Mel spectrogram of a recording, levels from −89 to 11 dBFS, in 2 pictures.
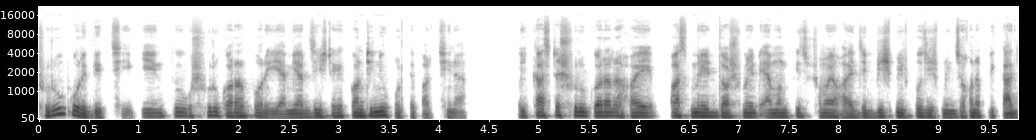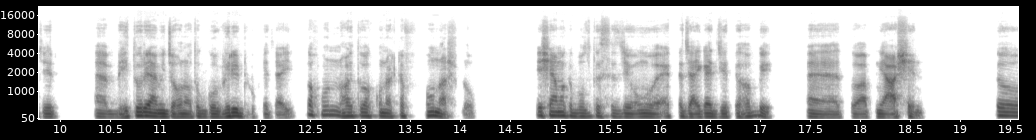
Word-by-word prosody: শুরুও 155 Hz, +9 st, +4 dB
করে 125 Hz, -8 st, +6 dB
দিচ্ছি, 95 Hz, -, -5 dB, 0.2 s
কিন্তু 115 Hz, +2 st, -4 dB, 0.2 s
শুরু 135 Hz, 0 st, -1 dB
করার 120 Hz, -1 st, +2 dB
পরেই 100 Hz, -5 st, -2 dB
আমি 100 Hz, +2 st, 0 dB
আর 105 Hz, -, -1 dB
জিনিসটাকে 115 Hz, +1 st, 0 dB
কন্টিনিউ 130 Hz, +3 st, +5 dB
করতে 105 Hz, -, -7 dB
পারছি -, -, -13 dB
না। 85 Hz, -, -11 dB, 0.6 s
ঐ -, -, -7 dB
কাজটা 125 Hz, +2 st, 0 dB
শুরু 135 Hz, -1 st, +3 dB
করার 125 Hz, 0 st, +3 dB
হয় 115 Hz, 0 st, +3 dB, 0.2 s
৫ 120 Hz, -1 st, 0 dB
মিনিট, 120 Hz, -1 st, +5 dB
১০ 110 Hz, -1 st, +1 dB
মিনিট 115 Hz, -1 st, +2 dB
এমন 110 Hz, +1 st, +3 dB
কিছু 120 Hz, 0 st, -5 dB
সময় 110 Hz, -1 st, 0 dB
হয় 100 Hz, +1 st, -2 dB
যে, -, -, -1 dB
২০ 110 Hz, -1 st, +1 dB
মিনিট, 115 Hz, -3 st, +2 dB
২৫ 110 Hz, -4 st, 0 dB
মিনিট 100 Hz, -2 st, +1 dB
যখন 110 Hz, -, +1 dB
আপনি 115 Hz, -, -9 dB
কাজের 100 Hz, 0 st, +1 dB, 0.4 s
অ্যা 105 Hz, -, -3 dB, 0.2 s
ভেতরে 130 Hz, +8 st, +5 dB
আমি 105 Hz, -, +7 dB
যখন 100 Hz, +1 st, +2 dB
অত 95 Hz, -, -3 dB
গভীরে 105 Hz, +5 st, +6 dB
ঢুকে 95 Hz, +1 st, -11 dB
যাই, 85 Hz, -, -6 dB, 0.2 s
তখন 155 Hz, 0 st, -1 dB
হয়তোবা 120 Hz, 0 st, +2 dB
কোনো 115 Hz, -, +4 dB
একটা 115 Hz, +2 st, -3 dB
ফোন 135 Hz, 0 st, +3 dB
আসলো। -, -, -16 dB, 0.7 s
এসে 135 Hz, -, 0 dB
আমাকে 130 Hz, -2 st, +3 dB
বলতেসে 110 Hz, +1 st, -2 dB
যে, 105 Hz, -, +1 dB
"ও -, -, 0 dB, 0.3 s
একটা 110 Hz, 0 st, -6 dB
জায়গায় 100 Hz, +1 st, +2 dB
যেতে 100 Hz, -, -2 dB
হবে, 125 Hz, +3 st, +1 dB, 0.4 s
অ্যা 105 Hz, -2 st, +2 dB, 0.3 s
তো -, -, -10 dB
আপনি 105 Hz, +2 st, -3 dB
আসেন।" -, -, -2 dB, 0.8 s
তো 135 Hz, -, +4 dB
115 Hz, 195 wpm, -23 LUFS, 105-125 Hz, 0.8 s, আমি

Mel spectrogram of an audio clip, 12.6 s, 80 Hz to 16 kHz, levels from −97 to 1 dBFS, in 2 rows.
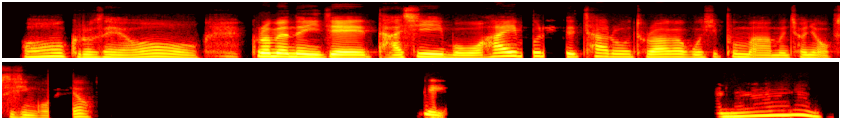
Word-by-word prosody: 어 195 Hz, +4 st, -1 dB
그러세요. 165 Hz, 0 st, -3 dB, 0.4 s
그러면은 210 Hz, -3 st, +7 dB
이제 160 Hz, -1 st, +5 dB
다시 175 Hz, +4 st, +1 dB
뭐 145 Hz, 0 st, -1 dB
하이브리드 225 Hz, -3 st, 0 dB
차로 195 Hz, -4 st, -3 dB
돌아가고 175 Hz, -1 st, 0 dB
싶은 185 Hz, +3 st, -9 dB
마음은 145 Hz, -4 st, -4 dB
전혀 155 Hz, +1 st, -4 dB
없으신 155 Hz, -3 st, -8 dB
거예요? 180 Hz, +8 st, -8 dB, 2.5 s
네. -, -, 0 dB, 2.1 s
음. 255 Hz, +6 st, 0 dB
180 Hz, 190 characters per minute, -23 LUFS, 160-205 Hz, 2.5 s, 그러면은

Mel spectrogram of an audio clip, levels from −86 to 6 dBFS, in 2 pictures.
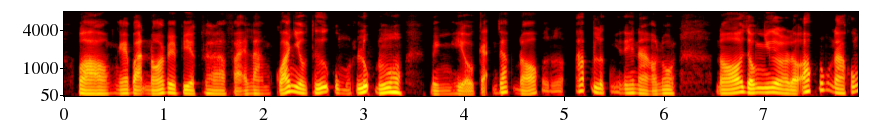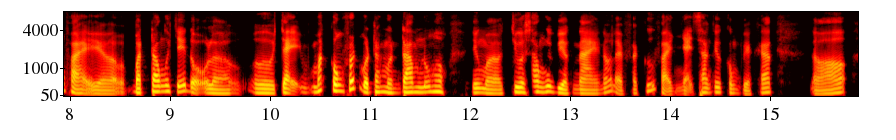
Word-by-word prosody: Wow, 120 Hz, -2 st, +3 dB
nghe 135 Hz, +1 st, -1 dB
bạn 125 Hz, -2 st, 0 dB
nói 120 Hz, +4 st, +2 dB
về 150 Hz, -2 st, +1 dB
việc 125 Hz, -2 st, +1 dB
là 120 Hz, -3 st, -2 dB
phải 110 Hz, -1 st, -5 dB
làm 120 Hz, -1 st, -7 dB
quá 165 Hz, -, +3 dB
nhiều 170 Hz, -7 st, +3 dB
thứ 150 Hz, +6 st, +2 dB
cùng 140 Hz, -3 st, -7 dB
một 120 Hz, -, -11 dB
lúc, 180 Hz, +6 st, +5 dB
đúng 150 Hz, +3 st, +4 dB
không? 165 Hz, -3 st, +5 dB, 0.3 s
Mình 110 Hz, -1 st, -6 dB
hiểu 115 Hz, 0 st, -2 dB
cảm -, -, -7 dB
giác 170 Hz, +2 st, 0 dB
đó 115 Hz, -4 st, -1 dB
đó 105 Hz, +1 st, -11 dB
áp 215 Hz, 0 st, -4 dB
lực 160 Hz, 0 st, -1 dB
như 175 Hz, -3 st, -12 dB
thế 145 Hz, 0 st, -1 dB
nào 120 Hz, -6 st, -2 dB
luôn! 130 Hz, +3 st, -1 dB, 0.4 s
Nó 135 Hz, +6 st, +4 dB
giống 160 Hz, -1 st, +4 dB
như 160 Hz, -1 st, +4 dB
là 130 Hz, -, +2 dB
đầu 120 Hz, -, +3 dB
óc 190 Hz, +4 st, +2 dB
lúc 245 Hz, -, -2 dB
nào 150 Hz, -, 0 dB
cũng 180 Hz, +7 st, -3 dB
phải, 135 Hz, -, +1 dB
ờ, 120 Hz, -1 st, -2 dB
bật 155 Hz, -, +3 dB
trong 195 Hz, -1 st, +5 dB
cái 200 Hz, -, +1 dB
chế 195 Hz, +2 st, +1 dB
độ -, -, 0 dB
là, 130 Hz, -2 st, 0 dB, 0.2 s
ờ, 145 Hz, -2 st, +2 dB
chạy 150 Hz, +3 st, +2 dB
max 210 Hz, +6 st, 0 dB
công 215 Hz, -2 st, +5 dB
suất 280 Hz, +7 st, +5 dB
100%, 170 Hz, -1 st, +2 dB
đúng 180 Hz, -, 0 dB
không? 190 Hz, -2 st, +2 dB, 0.3 s
Nhưng 155 Hz, 0 st, 0 dB
mà 135 Hz, -3 st, 0 dB
chưa 175 Hz, -2 st, +3 dB
xong 185 Hz, +2 st, -1 dB
cái 195 Hz, -, +2 dB
việc 140 Hz, -5 st, +2 dB
này 130 Hz, -2 st, -1 dB
nó -, -, -4 dB
lại -, -, -4 dB
phải -, -, -9 dB
cứ -, -, -5 dB
phải -, -, -1 dB
nhảy 110 Hz, +3 st, -6 dB
sang 160 Hz, -1 st, -4 dB
cái 170 Hz, +2 st, -3 dB
công 145 Hz, -4 st, -7 dB
việc 115 Hz, -3 st, -6 dB
khác, 165 Hz, +2 st, -2 dB, 0.3 s
đó. 125 Hz, +7 st, -1 dB
145 Hz, 275 wpm, -24 LUFS, 125-170 Hz, 0.4 s, lúc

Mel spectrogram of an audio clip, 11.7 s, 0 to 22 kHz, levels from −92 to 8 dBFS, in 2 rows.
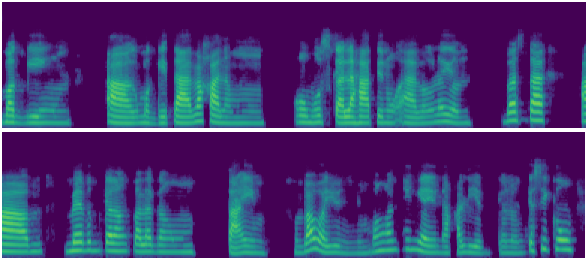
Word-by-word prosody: maging, 190 Hz, -1 st, -2 dB, 0.6 s
ah, 190 Hz, -3 st, +6 dB
maggitara 185 Hz, +3 st, +2 dB
ka 220 Hz, -3 st, +4 dB
ng 180 Hz, -1 st, -9 dB, 0.4 s
almost 205 Hz, -1 st, -4 dB
kalahati 190 Hz, 0 st, +3 dB
nung 185 Hz, -, -8 dB
araw 185 Hz, 0 st, -3 dB
na 220 Hz, -, -4 dB
yun. 185 Hz, -2 st, -6 dB, 0.3 s
Basta, 265 Hz, +2 st, +4 dB, 0.3 s
um, 225 Hz, 0 st, +6 dB, 0.2 s
meron 255 Hz, +1 st, 0 dB
ka 250 Hz, -1 st, +3 dB
lang 240 Hz, 0 st, -2 dB
talagang 215 Hz, -2 st, -5 dB, 0.3 s
time. 185 Hz, 0 st, -1 dB, 0.3 s
Halimbawa 235 Hz, +4 st, +1 dB
yun 195 Hz, -4 st, -10 dB
yung 175 Hz, +1 st, -18 dB
mga 250 Hz, +4 st, -4 dB
yun 295 Hz, -1 st, -9 dB
nga 200 Hz, -5 st, -2 dB
naka-leave, 190 Hz, -1 st, -8 dB
gano'n. 185 Hz, -1 st, -13 dB
Kasi 255 Hz, +4 st, -5 dB
kung, 295 Hz, -1 st, 0 dB
200 Hz, 145 wpm, -21 LUFS, 185-230 Hz, 0.6 s, ah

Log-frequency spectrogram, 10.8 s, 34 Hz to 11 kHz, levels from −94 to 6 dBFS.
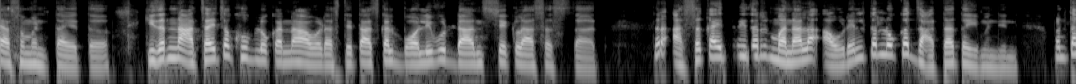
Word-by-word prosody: असं 150 Hz, +1 st, 0 dB
म्हणता 135 Hz, -6 st, -5 dB
येतं, 115 Hz, -1 st, -7 dB, 0.4 s
की 175 Hz, -, +1 dB
जर 195 Hz, +3 st, +4 dB
नाचायचं 195 Hz, -, +4 dB
खूप 210 Hz, -4 st, -6 dB
लोकांना 160 Hz, -2 st, -1 dB
आवड 140 Hz, -2 st, +1 dB
असते, 135 Hz, +2 st, -5 dB
तर 155 Hz, -, 0 dB
आजकाल 170 Hz, +3 st, +1 dB
बॉलिवूड 155 Hz, +4 st, -1 dB
डान्सचे 145 Hz, +2 st, +1 dB
क्लास 135 Hz, -2 st, -2 dB
असतात. 110 Hz, -4 st, -11 dB, 0.6 s
तर -, -, 0 dB, 0.2 s
असं 185 Hz, -, -2 dB
काहीतरी 225 Hz, +2 st, +1 dB
जर 235 Hz, 0 st, 0 dB
मनाला 170 Hz, +4 st, +5 dB
आवडेल 135 Hz, -, -2 dB
तर 270 Hz, -, +2 dB
लोकं 255 Hz, -1 st, +1 dB
जातातही 145 Hz, -1 st, -1 dB
म्हणजे. 115 Hz, -1 st, -13 dB, 0.5 s
पण 220 Hz, -, -4 dB
आता 270 Hz, +6 st, 0 dB
155 Hz, 155 wpm, -23 LUFS, 135-195 Hz, 0.6 s, मनाला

